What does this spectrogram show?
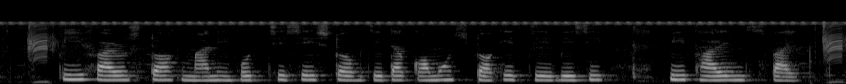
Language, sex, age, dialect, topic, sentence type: Bengali, female, 18-24, Northern/Varendri, banking, statement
